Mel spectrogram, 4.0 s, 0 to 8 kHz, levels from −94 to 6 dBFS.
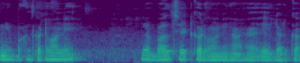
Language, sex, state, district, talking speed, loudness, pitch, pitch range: Hindi, male, Uttar Pradesh, Hamirpur, 150 wpm, -37 LUFS, 110 Hz, 110-115 Hz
